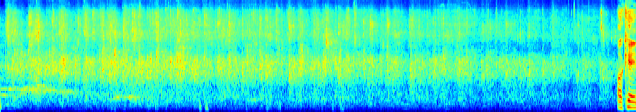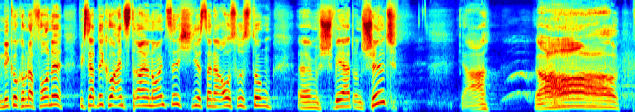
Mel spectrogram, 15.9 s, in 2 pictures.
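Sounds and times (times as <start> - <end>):
audience applause: 0.0 - 8.0
speech: 7.7 - 13.0, 13.7 - 15.8.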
